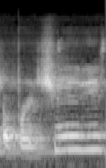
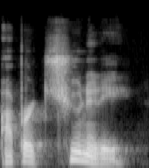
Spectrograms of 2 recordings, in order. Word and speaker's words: opportunity: This job doesn't offer much opportunity to exercise my creativity. That's right, we don't pronounce it opportunity. The TU is not pronounced with the ch sound. It's pronounced with a T sound.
